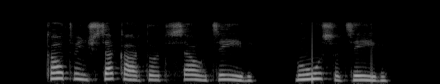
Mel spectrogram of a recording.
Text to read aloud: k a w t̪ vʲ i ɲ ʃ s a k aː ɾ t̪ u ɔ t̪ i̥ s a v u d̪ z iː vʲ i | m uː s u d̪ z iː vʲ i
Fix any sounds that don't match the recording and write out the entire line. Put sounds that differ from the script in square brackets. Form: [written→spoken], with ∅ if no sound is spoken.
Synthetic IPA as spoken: k a w t̪ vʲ i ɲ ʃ s a k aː ɾ t̪ u ɔ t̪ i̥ s a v u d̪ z iː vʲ i | m uː s u d̪ z iː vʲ i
